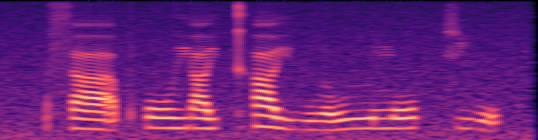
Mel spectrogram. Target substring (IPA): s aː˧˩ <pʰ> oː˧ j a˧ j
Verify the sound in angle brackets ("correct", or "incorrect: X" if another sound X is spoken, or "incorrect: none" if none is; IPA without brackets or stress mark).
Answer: correct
